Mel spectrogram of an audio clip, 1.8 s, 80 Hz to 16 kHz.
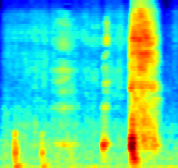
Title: Cute Japaneze girls sneezing くしゃみ107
